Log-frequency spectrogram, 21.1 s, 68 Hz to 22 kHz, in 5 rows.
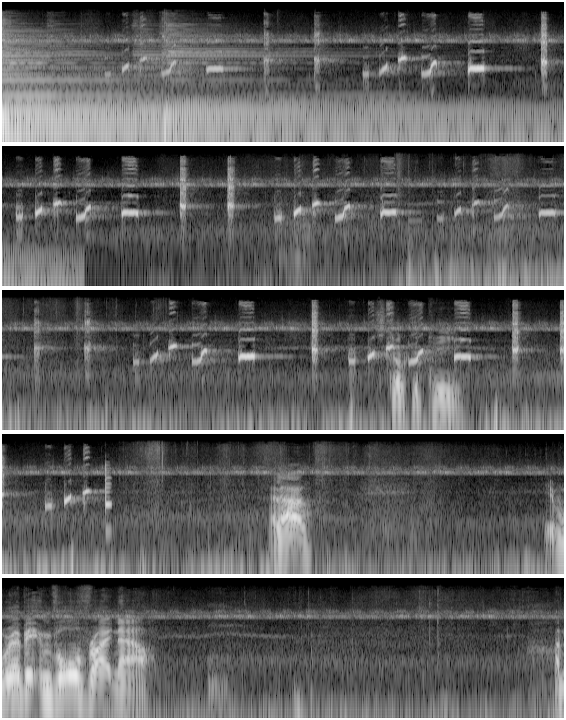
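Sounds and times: acoustic guitar chord ringing: 0.0 - 4.4
bird chirping: 0.0 - 13.5.

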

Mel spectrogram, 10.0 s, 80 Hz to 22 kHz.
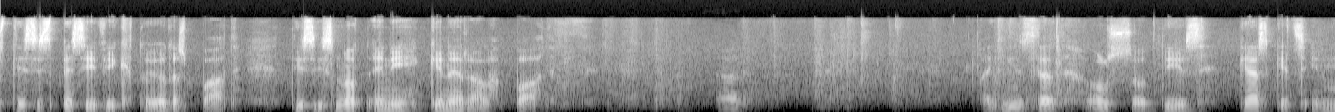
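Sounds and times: low background hiss: 0.0 - 10.0
man speaking a word: 7.4 - 10.0.

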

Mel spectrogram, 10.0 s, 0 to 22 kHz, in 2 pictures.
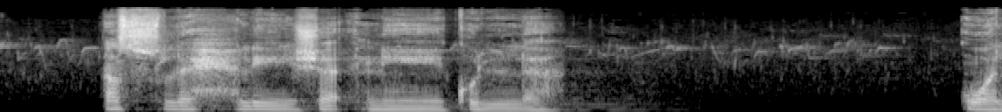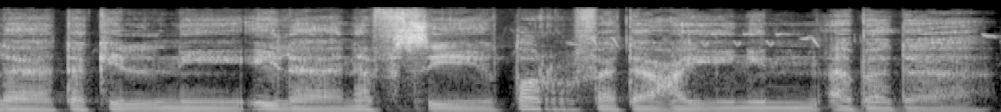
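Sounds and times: birds chirping: 0.0 - 10.0
man chanting: 0.6 - 3.0, 4.8 - 10.0.

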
